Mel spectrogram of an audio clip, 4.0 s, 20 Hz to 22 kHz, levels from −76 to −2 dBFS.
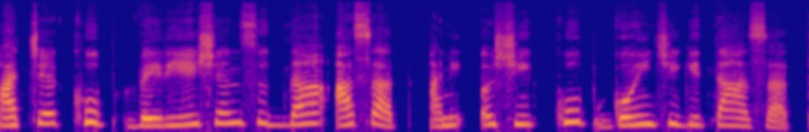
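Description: Crude rate conversion runs throughout this speech clip. The sound points to a change from 44.1 kHz to 48 kHz done by simply repeating the nearest sample rather than filtering, so about one output sample in twelve is a duplicate. That uneven stepping repeats in a fixed pattern and creates shifted, inharmonic copies of the speech, sitting around 20 dB below it, heard as a gritty, inharmonic fizz that rides on louder and brighter syllables.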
